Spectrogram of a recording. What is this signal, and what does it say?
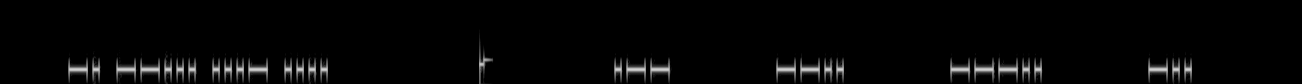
Morse code, heard as a keyed tone, about 20 wpm, spaced as for 10 wpm, 700 Hz. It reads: N7VH WZ8D
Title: USA Call Signs - 4 Characters - 6x Character Spacing - 20wpm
